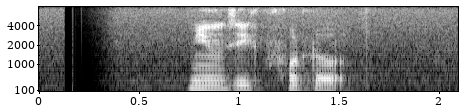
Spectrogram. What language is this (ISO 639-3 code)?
sin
